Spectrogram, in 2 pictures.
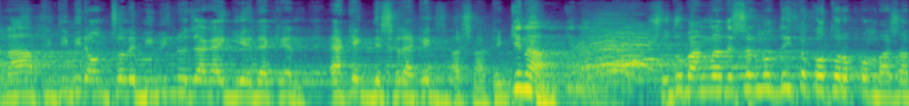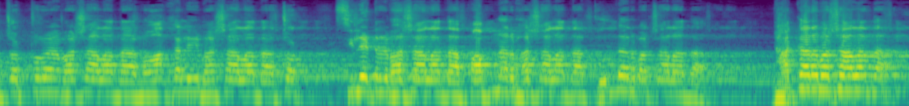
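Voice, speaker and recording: A man preaching a rousing sermon to a large gathering, often shouting to the crowd over a PA system. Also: high-pitched. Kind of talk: Islamic sermon at a religious gathering. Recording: echoey hall-like reverb over a PA, faint music.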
